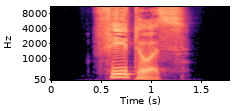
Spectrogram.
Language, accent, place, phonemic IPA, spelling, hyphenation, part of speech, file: German, Germany, Berlin, /ˈfeːtʊs/, Fetus, Fe‧tus, noun, De-Fetus.ogg
- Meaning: fetus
